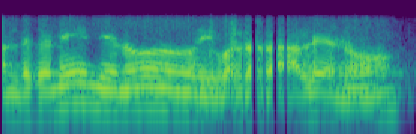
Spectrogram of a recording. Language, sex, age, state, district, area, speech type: Telugu, male, 45-60, Andhra Pradesh, N T Rama Rao, urban, conversation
